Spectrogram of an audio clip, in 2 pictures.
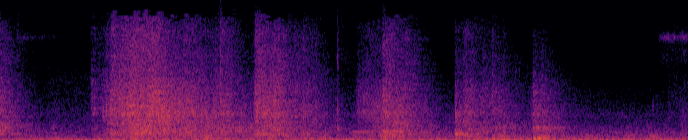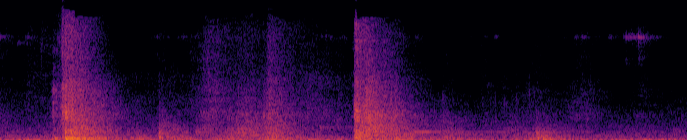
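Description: A few sharp knocks and thuds over a low room hum, the two loudest about four and five seconds in.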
